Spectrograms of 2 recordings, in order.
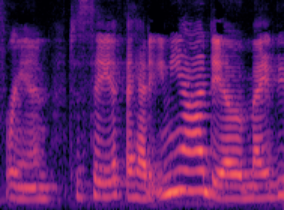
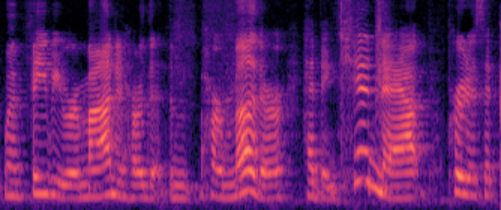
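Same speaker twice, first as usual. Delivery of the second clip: usual speaking voice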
